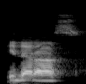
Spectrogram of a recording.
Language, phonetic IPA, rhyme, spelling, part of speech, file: Russian, [pʲɪdɐˈras], -as, пидорас, noun, Ru-пидорас.ogg
- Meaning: 1. fag, faggot (a homosexual) 2. motherfucker, asshole (a rude or highly unpleasant person)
